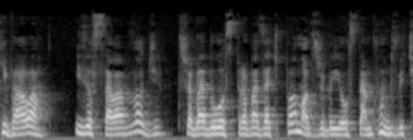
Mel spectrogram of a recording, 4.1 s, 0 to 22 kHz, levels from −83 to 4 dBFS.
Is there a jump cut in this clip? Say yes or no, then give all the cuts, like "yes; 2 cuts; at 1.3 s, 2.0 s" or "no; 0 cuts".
yes; 1 cut; at 1.7 s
